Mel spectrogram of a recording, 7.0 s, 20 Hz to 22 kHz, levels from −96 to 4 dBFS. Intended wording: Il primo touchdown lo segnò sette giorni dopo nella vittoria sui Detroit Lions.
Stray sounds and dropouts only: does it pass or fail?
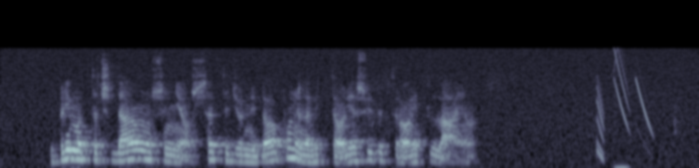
fail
